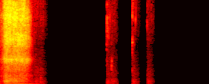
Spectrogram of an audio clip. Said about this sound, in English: See, I told you I was going to sneeze.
